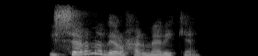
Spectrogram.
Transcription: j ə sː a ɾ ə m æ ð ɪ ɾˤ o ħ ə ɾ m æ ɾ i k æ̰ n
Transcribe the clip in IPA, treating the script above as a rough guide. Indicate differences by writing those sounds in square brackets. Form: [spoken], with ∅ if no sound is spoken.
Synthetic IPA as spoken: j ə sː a ɾ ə m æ ð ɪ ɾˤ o ħ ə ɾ m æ ɾ i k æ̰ n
